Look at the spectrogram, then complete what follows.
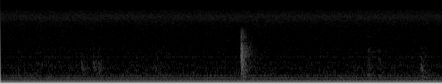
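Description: Faint scattered scratches and one sharp click about halfway through, the attic scratching noises of the scene, over the steady hum and hiss of a worn VHS soundtrack.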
